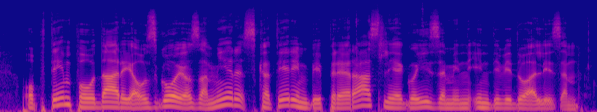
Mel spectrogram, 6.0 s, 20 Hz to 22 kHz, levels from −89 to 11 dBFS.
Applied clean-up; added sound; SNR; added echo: neural mask model Resemble Enhance denoiser.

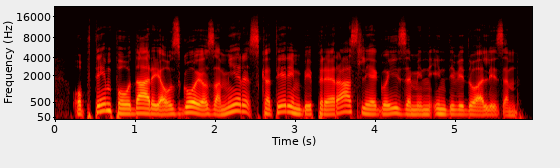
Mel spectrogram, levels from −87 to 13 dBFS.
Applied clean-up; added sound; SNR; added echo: none; none; none; none.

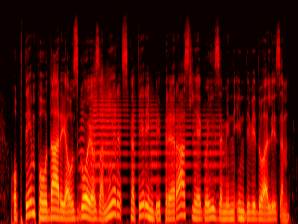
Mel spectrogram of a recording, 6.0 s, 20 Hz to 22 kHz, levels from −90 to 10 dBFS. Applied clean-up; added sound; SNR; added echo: neural mask model RNNoise.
